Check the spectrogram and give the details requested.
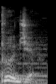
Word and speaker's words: puja: It's called puja.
